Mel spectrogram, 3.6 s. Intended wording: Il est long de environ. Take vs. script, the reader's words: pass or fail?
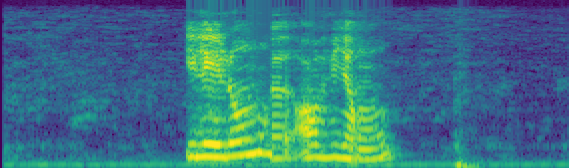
fail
